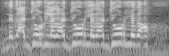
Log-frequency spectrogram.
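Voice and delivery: high urgent egging on of लगा जोर; egging the truck on; urging on. Real, not acted. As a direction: push it on with your voice.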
